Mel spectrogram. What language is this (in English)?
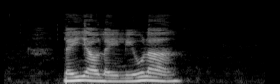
Cantonese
